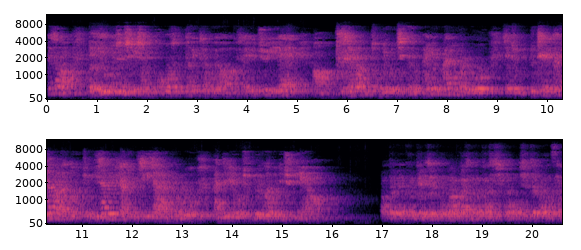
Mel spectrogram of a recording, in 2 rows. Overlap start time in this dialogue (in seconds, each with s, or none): none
